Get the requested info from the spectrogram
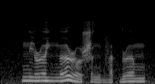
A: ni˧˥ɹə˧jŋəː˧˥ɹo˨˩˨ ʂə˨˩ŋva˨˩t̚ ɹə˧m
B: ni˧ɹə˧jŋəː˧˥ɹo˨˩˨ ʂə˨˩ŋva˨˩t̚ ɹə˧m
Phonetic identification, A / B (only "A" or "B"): B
